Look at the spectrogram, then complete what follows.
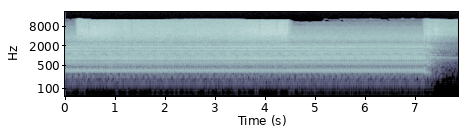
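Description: Air compressor running with a steady hum while a spray gun hisses in two spells; the compressor stops about seven seconds in and winds down.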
